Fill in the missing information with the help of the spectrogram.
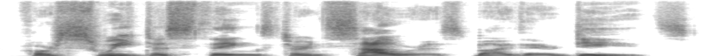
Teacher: the first line is largely a regular iambic line with five stresses in normal iambic position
